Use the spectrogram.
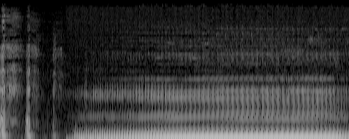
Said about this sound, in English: Oh dear, what's the matter? There's a cow on the track.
